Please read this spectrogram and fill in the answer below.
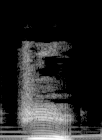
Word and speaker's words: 日: To pronounce this notation, clench your front teeth. 日日日日 This word is the 4th tone, so it should be 日 The origin of this character.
